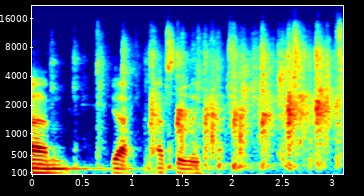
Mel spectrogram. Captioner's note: audience applauding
